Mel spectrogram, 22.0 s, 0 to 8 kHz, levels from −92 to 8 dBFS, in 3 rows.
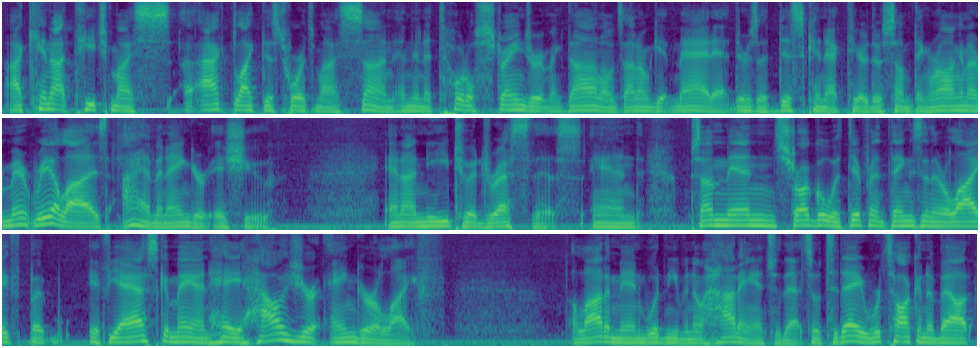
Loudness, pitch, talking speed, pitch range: -22 LUFS, 115 Hz, 220 wpm, 100-125 Hz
